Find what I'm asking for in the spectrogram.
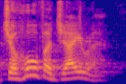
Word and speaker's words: Jehovah Jireh: And I actually watched some Hebrew videos on pronunciation of that word. So I've got it as well as it is on the internet. Jehovah Jireh.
